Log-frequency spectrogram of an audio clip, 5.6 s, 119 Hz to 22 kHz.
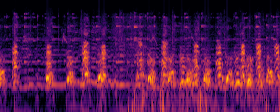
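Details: Plott Hound and Serbian Tricolor Hound in Georgiadis, Greece, 20 March 2020: loud, hoarse barks come in quick uneven bursts, about two per second with short gaps, over a steady low humming tone.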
